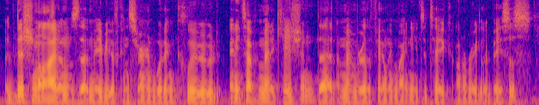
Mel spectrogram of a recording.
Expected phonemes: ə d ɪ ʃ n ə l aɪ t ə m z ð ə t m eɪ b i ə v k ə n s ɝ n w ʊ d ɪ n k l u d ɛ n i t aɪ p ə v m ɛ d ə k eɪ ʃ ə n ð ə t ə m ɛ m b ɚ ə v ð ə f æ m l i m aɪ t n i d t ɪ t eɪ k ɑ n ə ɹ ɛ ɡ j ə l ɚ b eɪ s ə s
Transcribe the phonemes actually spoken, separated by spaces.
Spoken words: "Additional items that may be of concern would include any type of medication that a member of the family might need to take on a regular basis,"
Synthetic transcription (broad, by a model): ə d ɪ ʃ n l aɪ t ə m z ð ə t m eɪ b i ə v k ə n s ɝ n w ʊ d ɪ n k l u d ɛ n i t aɪ p ə v m ɛ d ə k eɪ ʃ ə n ð ə t ə m ɛ m b ɚ ə v ð ə f æ m l i m aɪ t n i d t ɪ t eɪ k n ə ɹ ɛ ɡ j l ɚ b eɪ s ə s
